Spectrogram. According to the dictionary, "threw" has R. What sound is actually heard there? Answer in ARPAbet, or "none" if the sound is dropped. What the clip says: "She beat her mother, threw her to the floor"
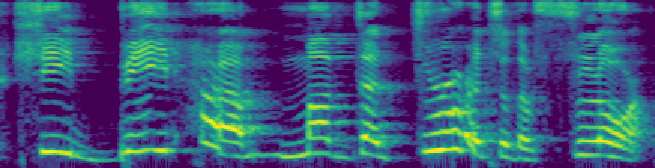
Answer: R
